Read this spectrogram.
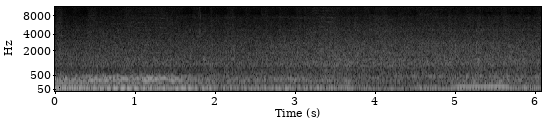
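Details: Mitsubishi Pajero 4 (Pajero Wagon 4) after repair of an engine knock caused by a cracked crankshaft near cylinder 2, replaced with a used low-mileage crankshaft plus new bearings and seals; steady, quiet, even idle with no knocking or ticking, normal idle.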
